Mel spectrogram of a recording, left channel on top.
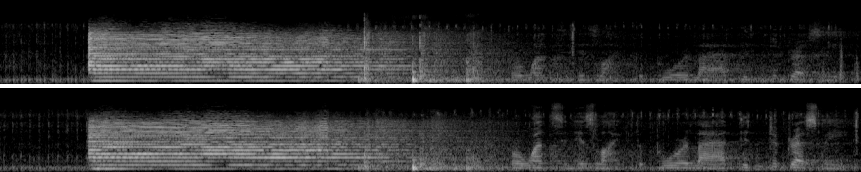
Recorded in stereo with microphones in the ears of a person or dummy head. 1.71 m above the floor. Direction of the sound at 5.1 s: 65° right (ahead or behind).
